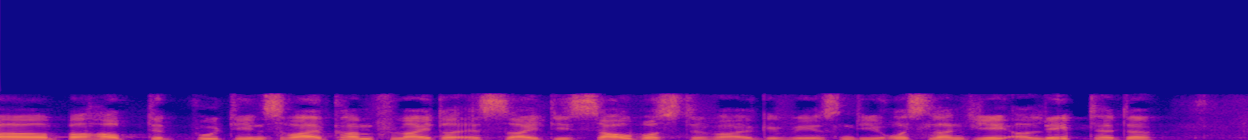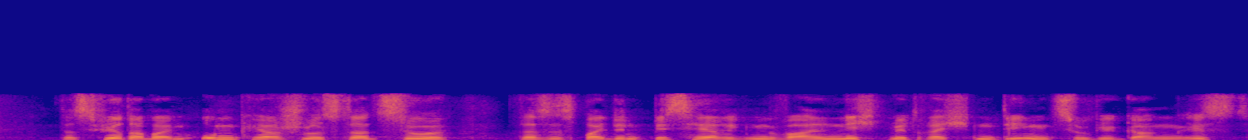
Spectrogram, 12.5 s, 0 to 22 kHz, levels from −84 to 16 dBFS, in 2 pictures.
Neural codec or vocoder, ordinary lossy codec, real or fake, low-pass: codec, 16 kHz, 6 kbps, DAC; MP3, 64 kbps; fake; 7.2 kHz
